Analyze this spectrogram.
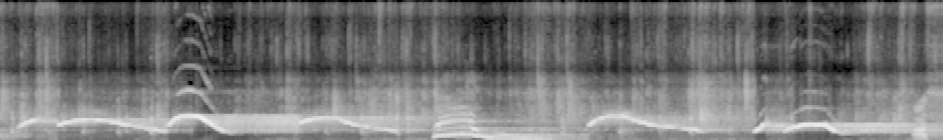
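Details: Common hill myna in lively voice: a series of loud, clear arched whistles, rising then falling, some sliding downward in long glides, repeated every second or two over about nine seconds, with a steady background hum.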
